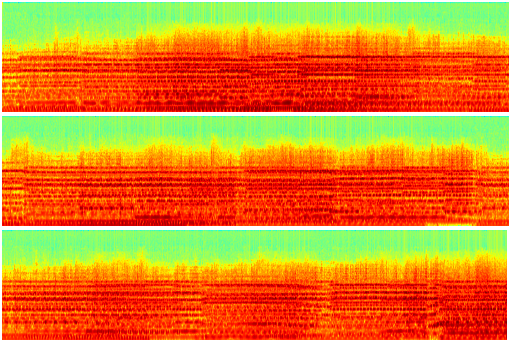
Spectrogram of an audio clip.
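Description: Organ playing the program's closing music: slow, held chords that change every second or two.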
